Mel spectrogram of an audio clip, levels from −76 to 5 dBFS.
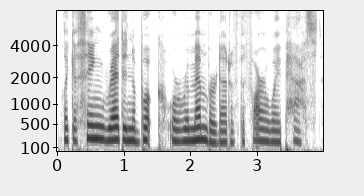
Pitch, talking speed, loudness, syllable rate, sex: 205 Hz, 210 wpm, -19 LUFS, 5.2 syllables/s, female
